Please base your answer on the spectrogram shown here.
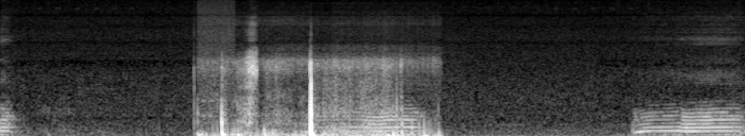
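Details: French Bulldog snoring with a ball in its mouth: a harsh, rattling, low snore lasting over two seconds with a sharp click, silence, then a softer droning, nasal snore with steady tones.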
